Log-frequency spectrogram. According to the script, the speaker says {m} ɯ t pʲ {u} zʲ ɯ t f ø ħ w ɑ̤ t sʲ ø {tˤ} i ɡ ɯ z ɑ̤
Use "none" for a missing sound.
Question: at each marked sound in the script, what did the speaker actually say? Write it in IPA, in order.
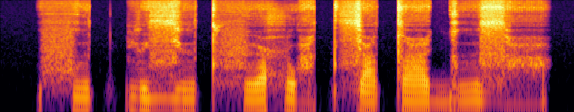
f, ɯ, tˤ

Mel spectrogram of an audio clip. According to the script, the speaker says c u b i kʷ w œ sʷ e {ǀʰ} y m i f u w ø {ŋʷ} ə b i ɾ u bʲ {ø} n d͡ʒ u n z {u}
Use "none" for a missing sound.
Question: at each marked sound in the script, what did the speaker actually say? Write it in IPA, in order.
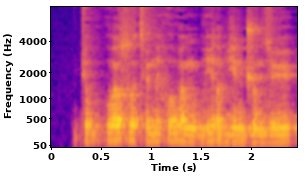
tʰ, ŋʷ, ø, y

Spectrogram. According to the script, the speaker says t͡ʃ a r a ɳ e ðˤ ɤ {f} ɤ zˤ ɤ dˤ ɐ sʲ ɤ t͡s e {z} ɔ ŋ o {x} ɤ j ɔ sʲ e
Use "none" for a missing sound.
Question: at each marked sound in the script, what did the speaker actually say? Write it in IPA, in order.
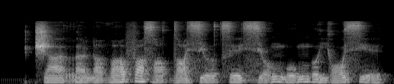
f, zʲ, ŋ

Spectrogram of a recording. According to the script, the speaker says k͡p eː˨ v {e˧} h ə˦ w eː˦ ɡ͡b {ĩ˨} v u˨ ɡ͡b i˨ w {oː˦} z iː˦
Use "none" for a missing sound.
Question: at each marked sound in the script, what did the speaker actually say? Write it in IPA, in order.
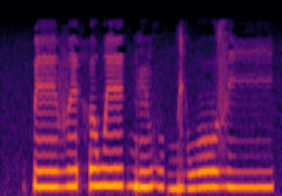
e˧, ĩ˨˦, oː˦

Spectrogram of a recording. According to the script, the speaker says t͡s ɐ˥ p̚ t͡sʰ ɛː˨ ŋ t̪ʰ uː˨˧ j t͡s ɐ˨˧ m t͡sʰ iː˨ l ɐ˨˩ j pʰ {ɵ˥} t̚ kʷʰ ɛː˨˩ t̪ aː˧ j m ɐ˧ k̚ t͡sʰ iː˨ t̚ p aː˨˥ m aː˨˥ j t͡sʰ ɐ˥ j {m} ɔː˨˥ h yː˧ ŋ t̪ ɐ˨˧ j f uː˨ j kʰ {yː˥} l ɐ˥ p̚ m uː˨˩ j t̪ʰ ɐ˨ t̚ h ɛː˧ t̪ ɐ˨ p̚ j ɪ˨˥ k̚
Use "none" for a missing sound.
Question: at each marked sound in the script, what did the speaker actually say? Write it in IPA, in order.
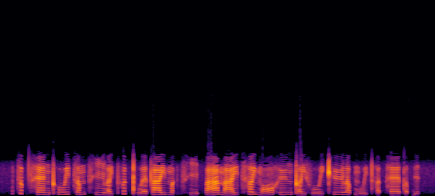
ɵ˥, m, yː˥

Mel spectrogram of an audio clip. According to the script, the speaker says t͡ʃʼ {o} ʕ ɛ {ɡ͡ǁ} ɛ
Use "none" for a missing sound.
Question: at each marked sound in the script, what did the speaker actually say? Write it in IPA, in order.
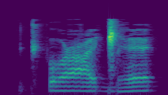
o, ɡ͡ǁ

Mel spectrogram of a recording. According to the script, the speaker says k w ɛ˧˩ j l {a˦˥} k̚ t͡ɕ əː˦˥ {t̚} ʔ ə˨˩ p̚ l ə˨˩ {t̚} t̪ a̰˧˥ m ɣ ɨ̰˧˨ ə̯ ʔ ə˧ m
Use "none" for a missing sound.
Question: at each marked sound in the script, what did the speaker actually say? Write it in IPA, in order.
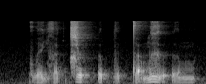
a˦˥, t̚, t̚

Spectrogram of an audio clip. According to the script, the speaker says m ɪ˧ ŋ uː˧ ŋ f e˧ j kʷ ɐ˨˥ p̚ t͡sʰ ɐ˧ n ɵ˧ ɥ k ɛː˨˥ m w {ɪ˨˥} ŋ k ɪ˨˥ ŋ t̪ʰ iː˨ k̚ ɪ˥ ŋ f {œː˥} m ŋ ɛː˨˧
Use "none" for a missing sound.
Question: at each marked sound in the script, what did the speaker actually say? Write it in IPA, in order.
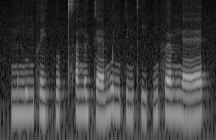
ɪ˧, œː˧

